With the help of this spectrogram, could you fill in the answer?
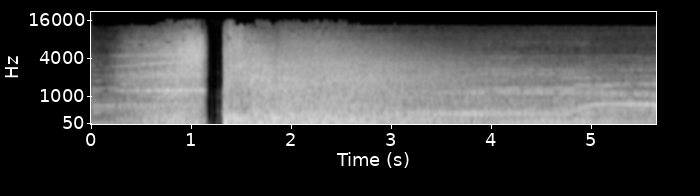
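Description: An unsuppressed gunshot rings out in a scene where Snake points a gun at Wolf, loud and booming, with a brief dropout before a long, roaring echo that rumbles on and slowly fades. No voices are heard.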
